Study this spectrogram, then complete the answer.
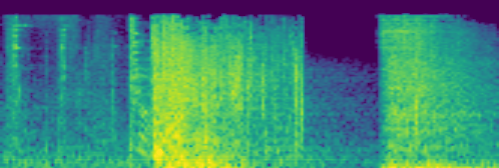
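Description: A loud rustling whoosh sounds as an item is picked up.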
